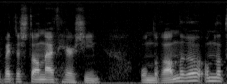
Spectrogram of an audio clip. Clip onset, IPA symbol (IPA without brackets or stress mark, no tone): ʋ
